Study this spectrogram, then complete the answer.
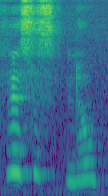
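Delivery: scared. A narrator's reading. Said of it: "he said in a scared voice".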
